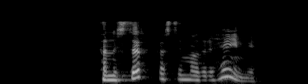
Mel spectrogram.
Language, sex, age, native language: Icelandic, female, 50-59, Swedish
